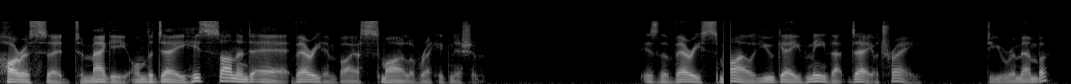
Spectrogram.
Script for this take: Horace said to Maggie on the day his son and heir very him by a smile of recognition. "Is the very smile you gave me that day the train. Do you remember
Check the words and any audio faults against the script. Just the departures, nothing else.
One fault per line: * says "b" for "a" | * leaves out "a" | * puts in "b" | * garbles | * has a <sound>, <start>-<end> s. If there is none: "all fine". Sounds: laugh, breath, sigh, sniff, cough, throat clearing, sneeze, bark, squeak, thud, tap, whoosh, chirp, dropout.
* has a dropout, 7.2-7.3 s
